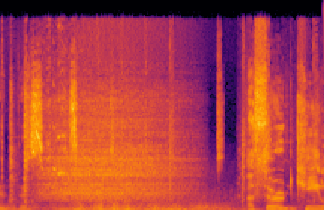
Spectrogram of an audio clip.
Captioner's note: hissing sound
